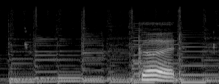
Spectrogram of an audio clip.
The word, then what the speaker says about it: good: something is all right note that the double O in good is a uh sound which we pronounce by raising the back of our tongue while rounding the lips and moving moving them forward a little uh uh good good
